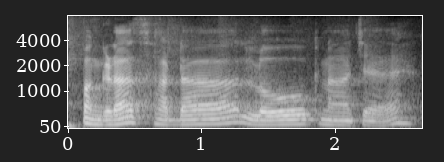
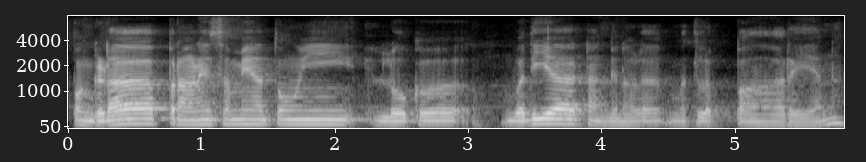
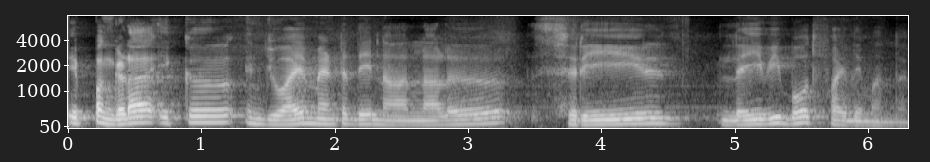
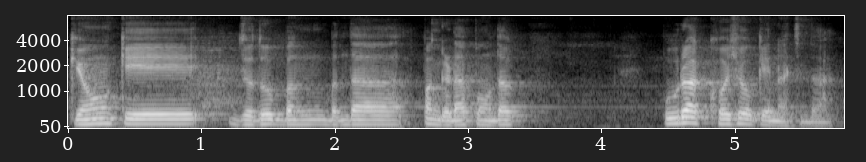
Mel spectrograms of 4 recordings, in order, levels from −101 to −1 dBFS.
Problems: constant background noise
